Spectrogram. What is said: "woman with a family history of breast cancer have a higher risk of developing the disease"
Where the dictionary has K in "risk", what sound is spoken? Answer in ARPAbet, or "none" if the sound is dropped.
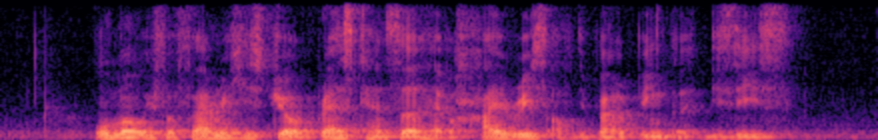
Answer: none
